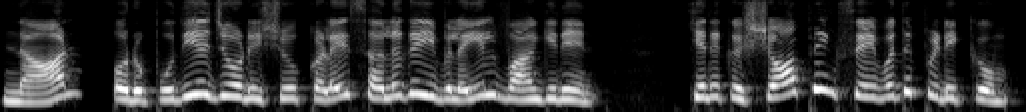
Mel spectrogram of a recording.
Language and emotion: Tamil, happy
